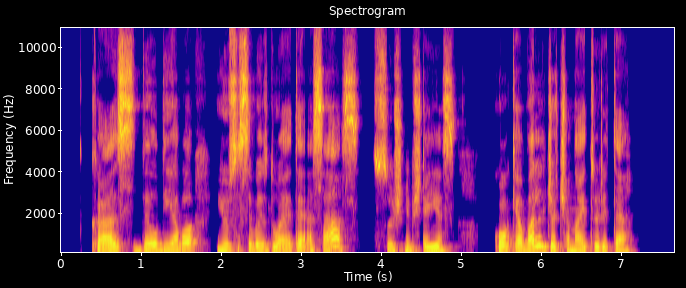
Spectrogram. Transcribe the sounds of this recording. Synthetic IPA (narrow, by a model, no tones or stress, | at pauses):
kʰɐsd̪ʲeːlˠd̪ʲiɛʋoː | juːsɪsʲɪʋɐɪzd̪uɔjɛt̪ʲɛʔɛsɑːsː | ʊʃʲnʲɪpʲʃʲt̪ʲeːjɪs | koːkʲɛʋɐlʲd͡ʒʲɛt͡ʃʲɛnɐɪt̪ʊɾʲɪt̪ʲɛ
